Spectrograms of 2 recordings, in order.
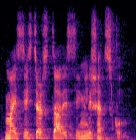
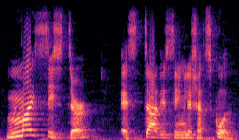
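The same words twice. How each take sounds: First: Said in the usual way. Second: MY SISTER high and drawn out, then a pause; slow, chunked example with a raised start; slow model sentence. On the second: Shown as a demonstration. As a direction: present the example slowly to learners.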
